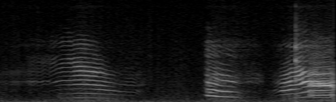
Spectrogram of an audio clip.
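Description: Two high-pitched wailing cries: a longer one that rises and falls about half a second in, and a short falling one near the end.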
